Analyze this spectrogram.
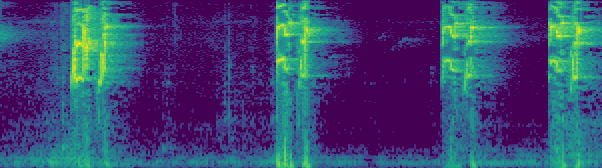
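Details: Lovebird giving four separate sharp, harsh high chirps spaced about a second apart, in a recording meant to provoke other lovebirds to sing.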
